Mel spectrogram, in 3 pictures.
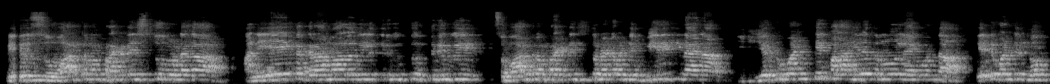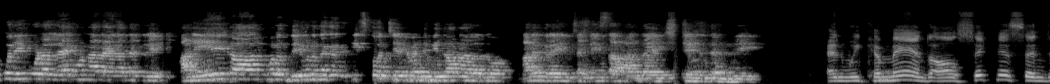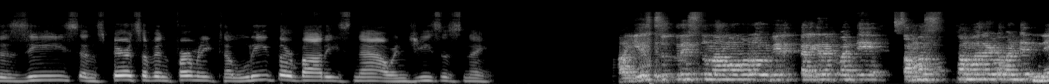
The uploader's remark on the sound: teaches and prophesies to many at a Pastors and Leaders Conference in India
